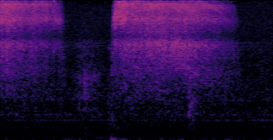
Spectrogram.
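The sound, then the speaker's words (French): A voice imitates a snake's hiss with a drawn-out, breathy "sss", a faint, steady hissing that dips briefly a couple of times. “Que fait le serpent? Le serpent fait”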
